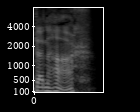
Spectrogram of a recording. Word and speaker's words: Den Haag: Here's how to say The Hague. – Luister en herhaal. – Den Haag. Haag. Den. Den Haag.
